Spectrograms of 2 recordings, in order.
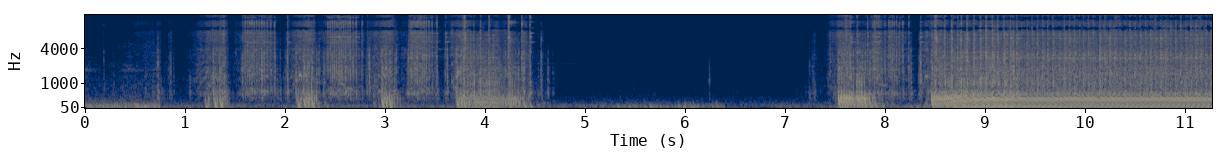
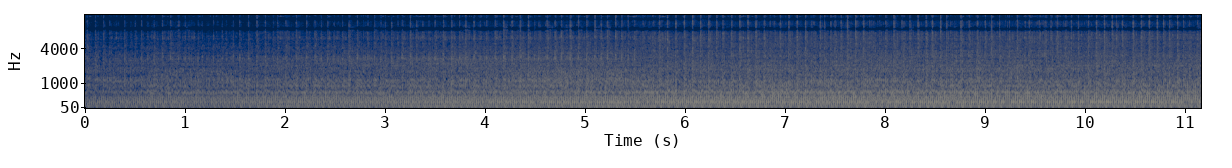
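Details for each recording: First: Craftsman chainsaw that sat for years, primer bulb full, on full choke: several quick rope pulls with no catch, a pause, then more pulls. Hard starting, with the cause not confirmed. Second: Craftsman chainsaw that sat for years, started after checking the primer bulb and choke: steady even two-stroke idle with smooth buzzing beat, no hunting or stumbling, chain not moving; normal idle, no seal or gasket leak indicated.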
